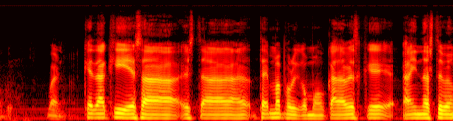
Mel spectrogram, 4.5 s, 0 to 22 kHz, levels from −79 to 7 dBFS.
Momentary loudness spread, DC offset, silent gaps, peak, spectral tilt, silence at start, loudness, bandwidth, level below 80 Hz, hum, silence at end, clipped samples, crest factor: 7 LU; under 0.1%; none; 0 dBFS; -5.5 dB/octave; 0 s; -19 LUFS; 19 kHz; -58 dBFS; none; 0 s; under 0.1%; 20 dB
